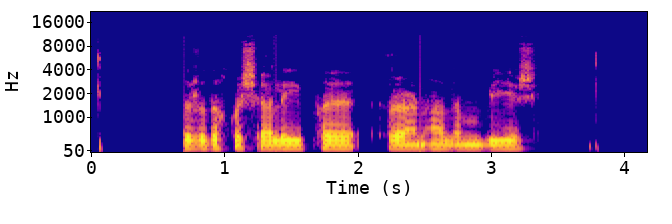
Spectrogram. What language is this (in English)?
Pashto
